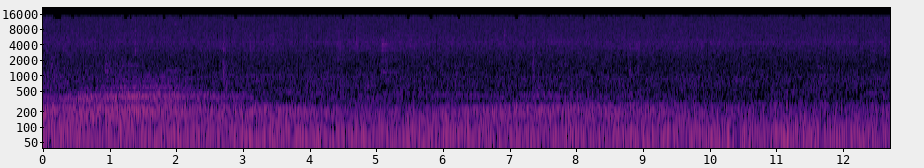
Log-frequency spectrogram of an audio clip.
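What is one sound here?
Wind buffets outdoors steadily.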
